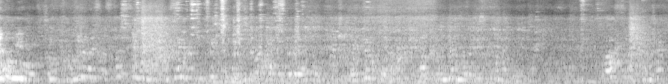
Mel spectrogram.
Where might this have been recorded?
in a restaurant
